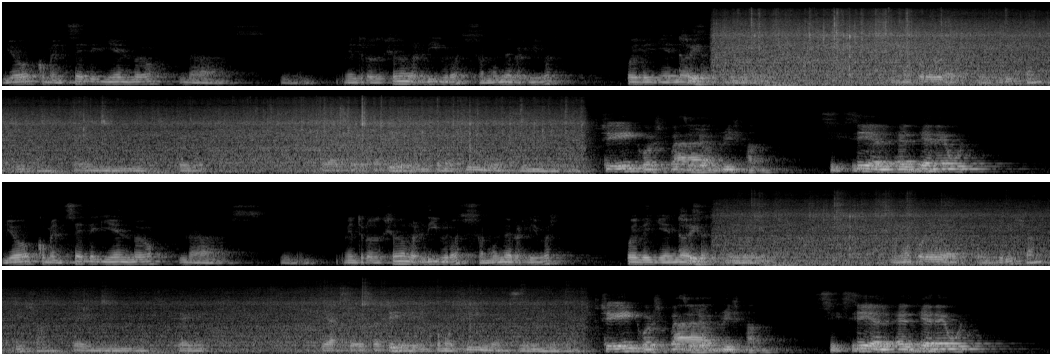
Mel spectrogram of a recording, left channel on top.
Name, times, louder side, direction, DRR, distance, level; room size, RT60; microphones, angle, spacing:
voice 1, 0.0-3.1 3.4-5.5 6.3-7.8 8.8-12.0 12.2-12.5 13.7-16.3 17.2-17.9 18.6-19.1 19.5-19.9, right 2 dB, 70° right, 5 dB, 0.7 m, -33 dB
sound 1, 7.1-16.3, left 5 dB, 50° left, 0.9 m, -35 dB
voice 2, 16.5-18.1 19.0-20.1, right 2 dB, 45° right, 1 dB, 2.0 m, -27 dB
11.5 x 7.3 x 2.9 m, 0.90 s
head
